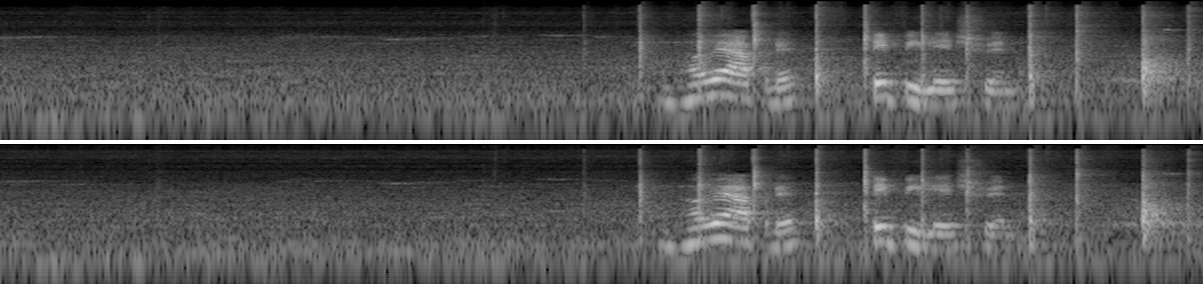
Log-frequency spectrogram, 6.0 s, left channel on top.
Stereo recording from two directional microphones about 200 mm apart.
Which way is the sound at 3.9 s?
20° left (ahead or behind).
